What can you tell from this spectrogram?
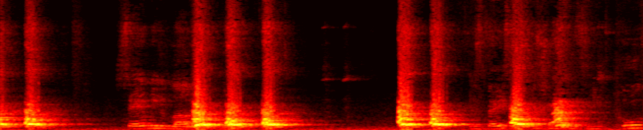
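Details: One-year-old Golden Retriever in off-leash obedience training in Georgia, a young dog that pulls on the leash, mouths and jumps up on people; clipped barks, single and in quick runs of two or three, between a trainer's spoken words.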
